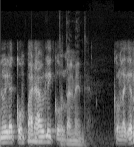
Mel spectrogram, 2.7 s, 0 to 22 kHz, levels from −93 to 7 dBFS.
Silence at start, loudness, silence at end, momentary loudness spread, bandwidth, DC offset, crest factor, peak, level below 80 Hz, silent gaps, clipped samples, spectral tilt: 0 s; -18 LUFS; 0 s; 13 LU; 13.5 kHz; under 0.1%; 18 dB; 0 dBFS; -54 dBFS; none; under 0.1%; -6 dB/octave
